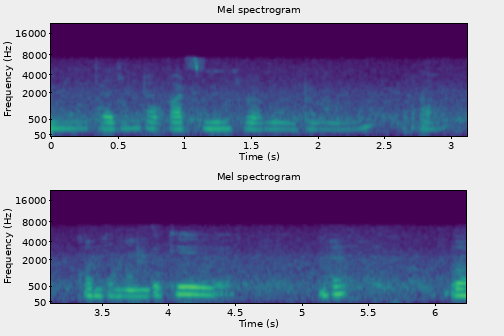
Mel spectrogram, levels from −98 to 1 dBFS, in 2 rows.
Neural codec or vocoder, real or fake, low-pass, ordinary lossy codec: none; real; 7.2 kHz; AAC, 32 kbps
